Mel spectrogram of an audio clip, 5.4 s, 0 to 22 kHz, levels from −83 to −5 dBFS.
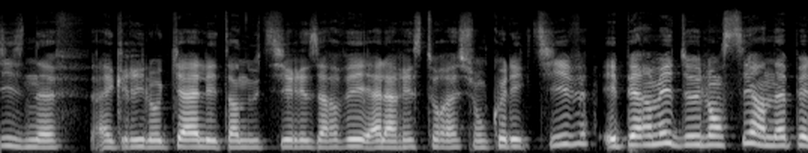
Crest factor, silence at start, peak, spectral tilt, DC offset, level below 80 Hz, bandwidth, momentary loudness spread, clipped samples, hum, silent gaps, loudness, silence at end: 20 dB; 0 s; -6 dBFS; -4 dB/octave; under 0.1%; -76 dBFS; 16.5 kHz; 7 LU; under 0.1%; none; none; -27 LUFS; 0 s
